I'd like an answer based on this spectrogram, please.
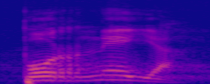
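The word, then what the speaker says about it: πορνεία: son diferentes fornicar fornicar en el griego se pronuncia por ella como por no la palabra por no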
